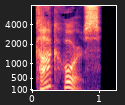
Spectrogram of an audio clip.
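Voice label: "cockhorse", British English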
